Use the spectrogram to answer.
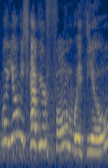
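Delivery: loud sing-song jab; accusing. Real, not acted. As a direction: needle him about the phone. Bickering about the phone.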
